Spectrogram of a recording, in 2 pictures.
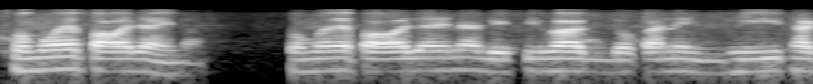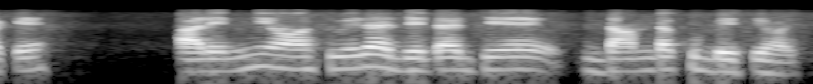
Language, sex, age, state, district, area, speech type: Bengali, male, 30-45, West Bengal, Purba Bardhaman, urban, conversation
